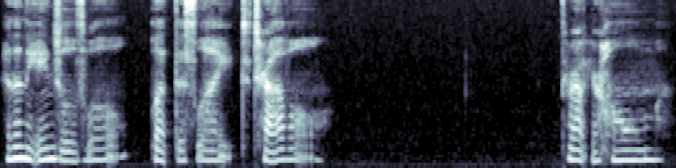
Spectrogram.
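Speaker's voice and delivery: gentle meditation prayer voice; spa whisper. Acted. Leads guided prayer meditation.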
